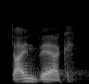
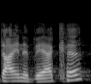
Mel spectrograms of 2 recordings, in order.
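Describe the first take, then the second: First: Dein Werk said plainly and a little lower, singular as the right version; correct reading. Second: Deine Werke set off in a louder voice, plural marked as the wrong version; wrong reading. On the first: Preacher correcting the verse for the church, plainly. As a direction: give dein Werk as the true wording. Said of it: "da steht". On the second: Preacher quoting the wrong wording to the church, set apart. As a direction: say deine Werke as the misreading to reject. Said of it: "da steht übrigens nicht". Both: Shown as a demonstration.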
